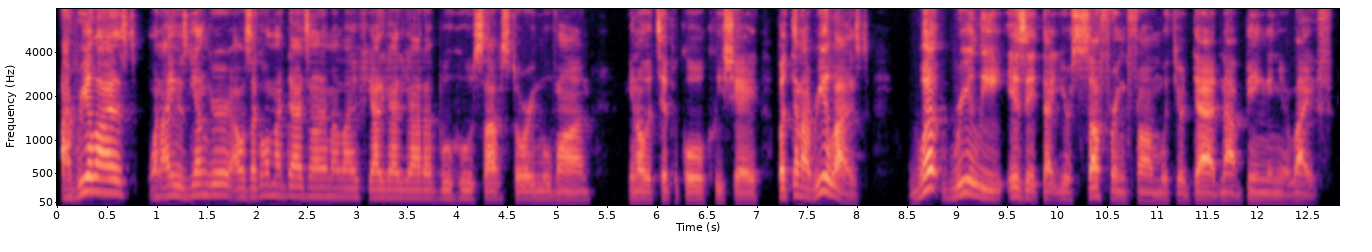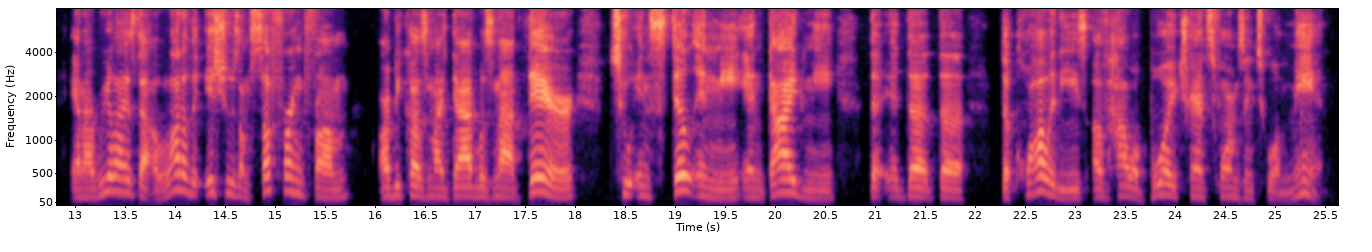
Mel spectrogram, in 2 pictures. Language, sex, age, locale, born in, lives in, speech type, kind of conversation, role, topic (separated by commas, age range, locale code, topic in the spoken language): English, male, 25-29, en-US, United States, United States, conversation, podcast, guest, How have your daily routines shaped who you are today?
